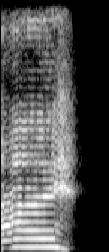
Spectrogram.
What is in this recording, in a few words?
adlib Aye Cm wet, Raw Vocals; Adlibs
